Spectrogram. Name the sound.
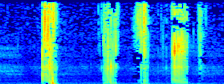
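fart sound effect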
